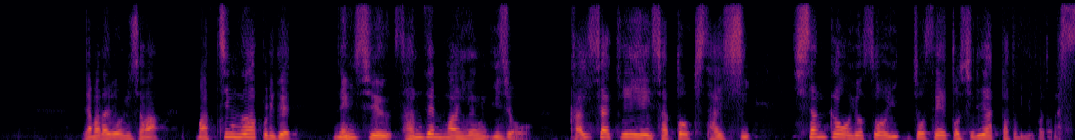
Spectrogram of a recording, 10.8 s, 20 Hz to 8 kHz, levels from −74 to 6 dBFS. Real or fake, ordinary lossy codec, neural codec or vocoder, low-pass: fake; none; codec, 16 kHz, 2 kbps, FreqCodec, smaller model; none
